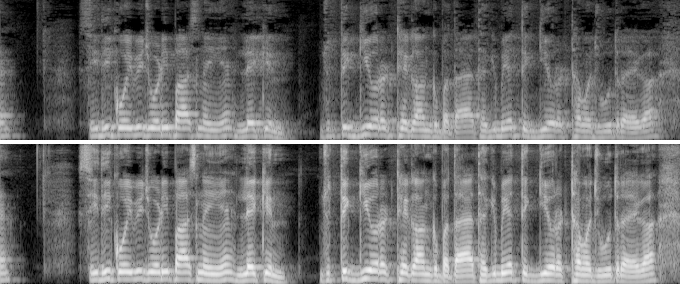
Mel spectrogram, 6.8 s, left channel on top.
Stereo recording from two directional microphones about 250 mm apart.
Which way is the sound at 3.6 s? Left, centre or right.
Right.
